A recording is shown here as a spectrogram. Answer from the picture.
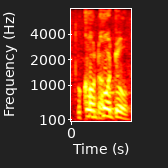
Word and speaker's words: Ukodo: Ukodo. Okay, yeah. So yeah, my director is telling me right now that it's pronounced as Ukodo.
